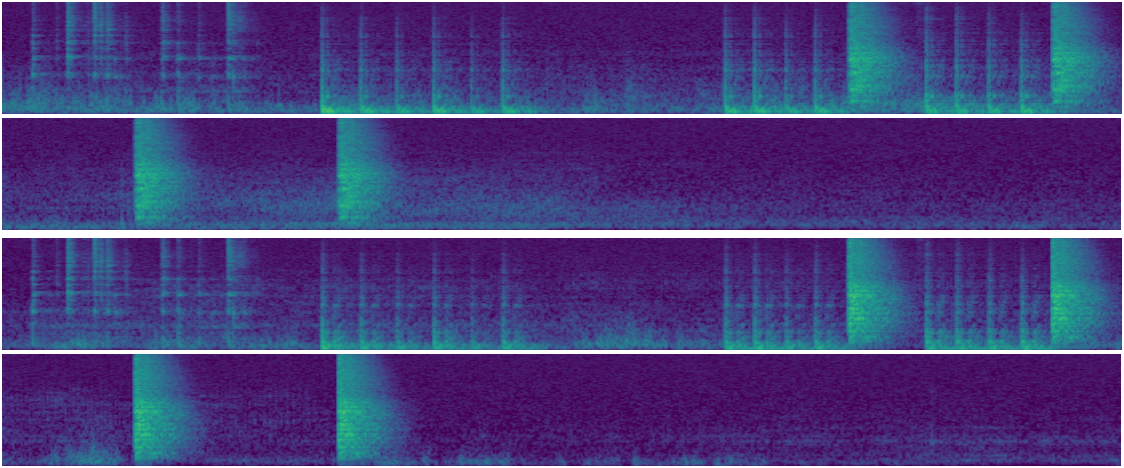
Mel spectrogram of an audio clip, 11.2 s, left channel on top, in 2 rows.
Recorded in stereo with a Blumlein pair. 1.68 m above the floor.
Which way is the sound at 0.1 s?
5° right.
